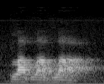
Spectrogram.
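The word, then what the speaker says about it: blah blah blah: So here it's blah, blah, blah. Okay, stress is on the last blah. You have to say it 3 times. So it's not blah, blah. Okay? You have to repeat the same syllable 3 times.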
